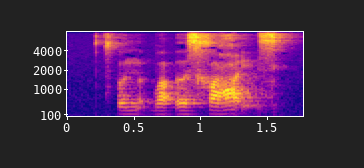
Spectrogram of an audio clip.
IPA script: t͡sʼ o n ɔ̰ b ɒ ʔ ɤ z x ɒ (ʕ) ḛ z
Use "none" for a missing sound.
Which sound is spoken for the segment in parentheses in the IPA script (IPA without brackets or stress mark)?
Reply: ʕ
